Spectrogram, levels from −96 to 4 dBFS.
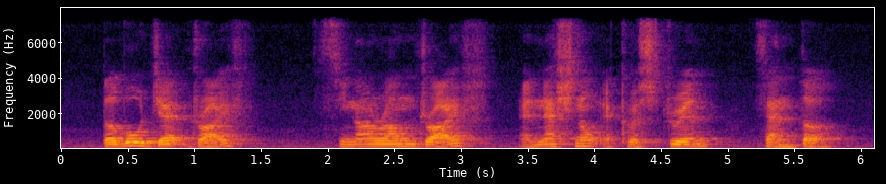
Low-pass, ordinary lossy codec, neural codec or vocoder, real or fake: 7.2 kHz; AAC, 48 kbps; none; real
